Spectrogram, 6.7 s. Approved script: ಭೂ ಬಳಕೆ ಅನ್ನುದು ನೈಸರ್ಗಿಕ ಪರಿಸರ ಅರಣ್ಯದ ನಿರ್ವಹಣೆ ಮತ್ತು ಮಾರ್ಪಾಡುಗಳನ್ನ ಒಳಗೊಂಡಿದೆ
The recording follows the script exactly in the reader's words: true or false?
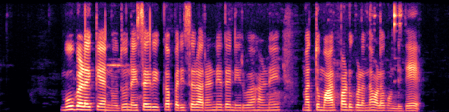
true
